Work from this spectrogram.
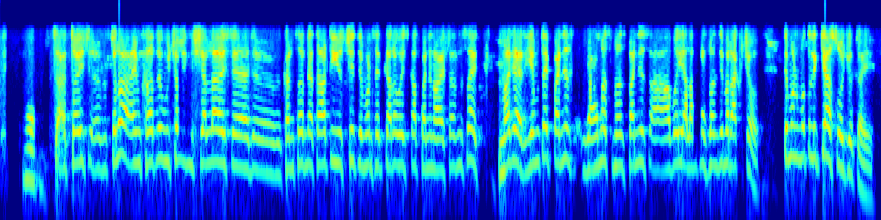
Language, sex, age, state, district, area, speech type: Kashmiri, male, 45-60, Jammu and Kashmir, Bandipora, rural, conversation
